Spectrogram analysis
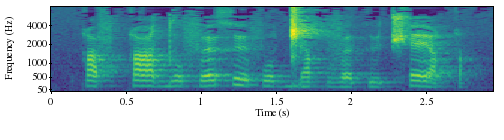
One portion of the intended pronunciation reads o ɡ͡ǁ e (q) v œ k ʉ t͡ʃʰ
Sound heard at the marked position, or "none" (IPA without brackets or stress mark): q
